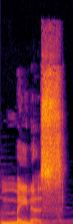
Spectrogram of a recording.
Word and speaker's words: Manus: I fought Manus because it rhymes with anus.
